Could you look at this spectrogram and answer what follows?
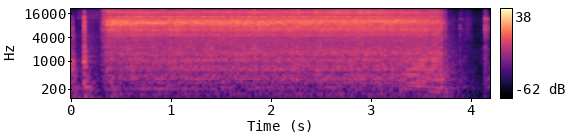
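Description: Side mirror mounting nuts on a 1994-2004 Chevy S-10 being tightened with a power tool, one loud continuous whirring run of about three and a half seconds that starts and stops abruptly, close up.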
